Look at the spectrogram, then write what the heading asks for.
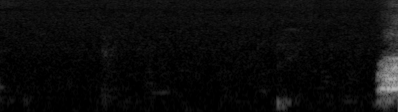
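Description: A dog barks once, loud and close, at the very end, after a quiet stretch with a faint short thump or whimper-like sound just before.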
